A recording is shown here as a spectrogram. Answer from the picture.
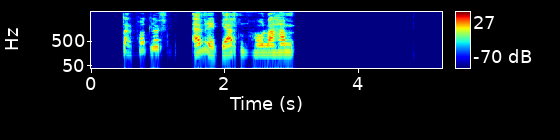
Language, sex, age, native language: Icelandic, male, 40-49, Icelandic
